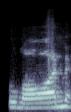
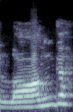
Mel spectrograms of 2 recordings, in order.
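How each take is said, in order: First: The final g sound is dropped. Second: The final g sound is pronounced. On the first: The speaker calls it wrong. "not pronouncing like G's" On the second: The speaker calls it right. "would it really kill you to say long?"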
